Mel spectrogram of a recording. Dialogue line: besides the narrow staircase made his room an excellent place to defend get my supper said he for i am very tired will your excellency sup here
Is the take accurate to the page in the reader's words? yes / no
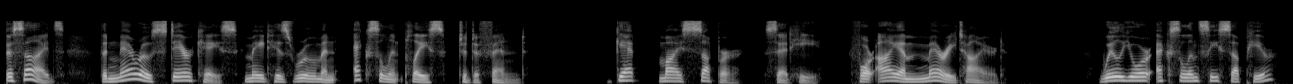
no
